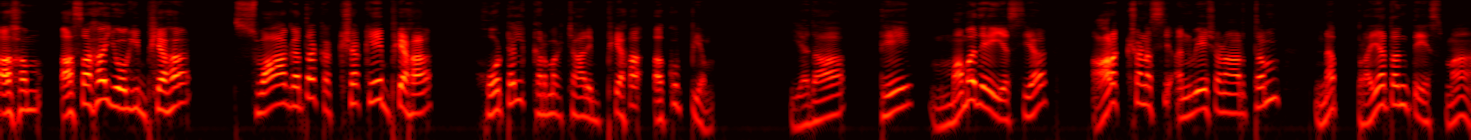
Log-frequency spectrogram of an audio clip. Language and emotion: Sanskrit, angry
